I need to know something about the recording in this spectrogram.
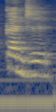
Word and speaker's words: கன்று: இனவெழுத்தின் மெய்யெழுத்து இருக்குது இல்லையா அது கூட சேர்ந்து வரும்போது எப்படி உச்சரிக்கணும் அப்படின்னா இன்று இன்று இந்த மாதிரி உச்சரிக்கணும் எடுத்துக்காட்டா கன்று கன்று அவ்வளவுதான் சரி இப்போ சில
